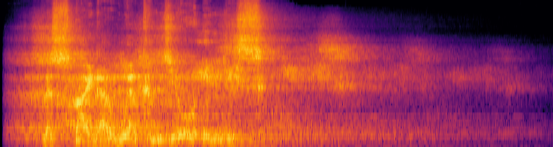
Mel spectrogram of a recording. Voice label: Altar Capture, Male; Elise; en US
